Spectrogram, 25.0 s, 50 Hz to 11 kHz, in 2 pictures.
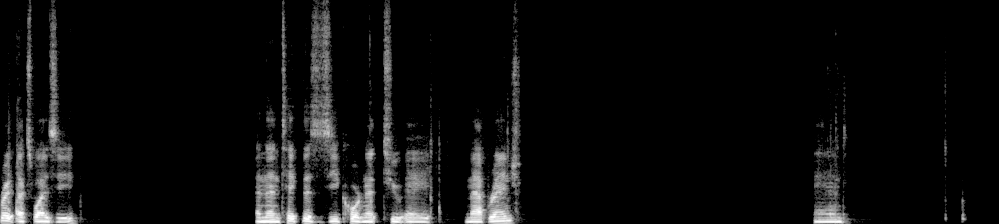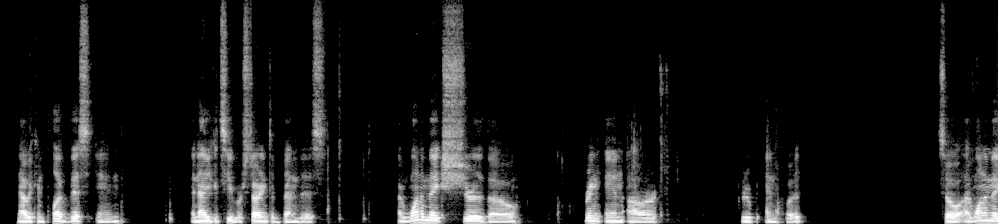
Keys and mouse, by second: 2.2-3.5 middle drag, 3.5-8.4 drag, 8.4-9.2 middle drag, 9.2-10.9 drag, 10.3 g, 10.9-12.5 middle drag, 12.5-18.7 drag, 19.2 shift+a, 22.9-24.9 middle drag.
